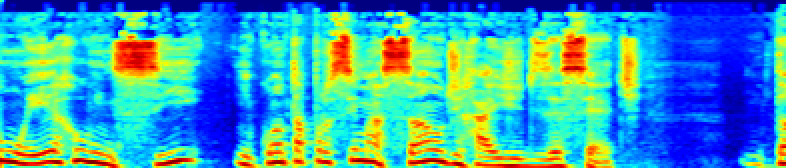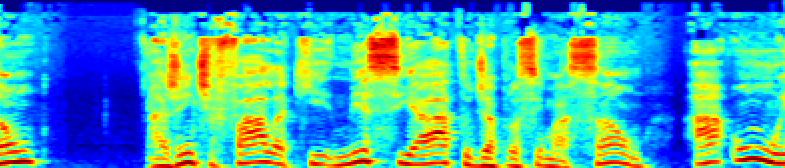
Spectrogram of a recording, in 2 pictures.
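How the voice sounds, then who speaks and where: A man from Rio de Janeiro with a Carioca Brazilian Portuguese accent hosts a podcast and teaches mathematics, answering questions conversationally and didactically while often using tag questions to seek agreement. His voice is a little high, with a darkish tone and a breathy edge.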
